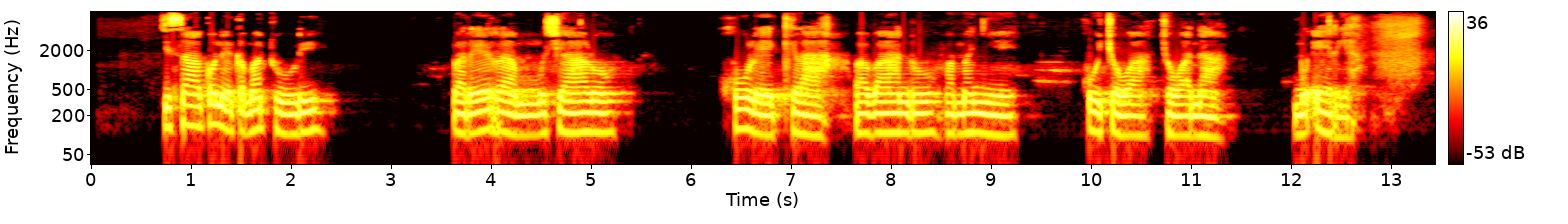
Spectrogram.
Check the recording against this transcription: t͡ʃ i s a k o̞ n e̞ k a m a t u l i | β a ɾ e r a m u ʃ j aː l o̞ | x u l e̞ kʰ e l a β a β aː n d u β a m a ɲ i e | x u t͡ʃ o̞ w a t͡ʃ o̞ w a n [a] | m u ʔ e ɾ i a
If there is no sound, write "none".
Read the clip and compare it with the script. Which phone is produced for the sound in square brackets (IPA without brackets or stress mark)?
a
